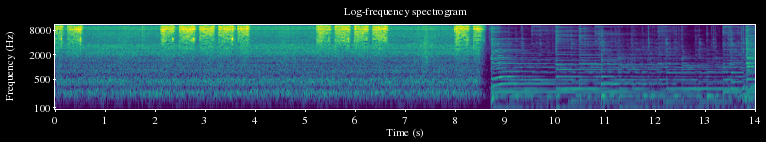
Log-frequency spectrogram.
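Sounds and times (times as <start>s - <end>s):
spray can hissing: 0.0s - 0.6s, 2.1s - 4.0s, 5.2s - 6.8s, 7.9s - 8.7s.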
